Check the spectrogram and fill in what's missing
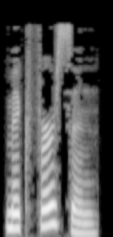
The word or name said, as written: MacPherson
